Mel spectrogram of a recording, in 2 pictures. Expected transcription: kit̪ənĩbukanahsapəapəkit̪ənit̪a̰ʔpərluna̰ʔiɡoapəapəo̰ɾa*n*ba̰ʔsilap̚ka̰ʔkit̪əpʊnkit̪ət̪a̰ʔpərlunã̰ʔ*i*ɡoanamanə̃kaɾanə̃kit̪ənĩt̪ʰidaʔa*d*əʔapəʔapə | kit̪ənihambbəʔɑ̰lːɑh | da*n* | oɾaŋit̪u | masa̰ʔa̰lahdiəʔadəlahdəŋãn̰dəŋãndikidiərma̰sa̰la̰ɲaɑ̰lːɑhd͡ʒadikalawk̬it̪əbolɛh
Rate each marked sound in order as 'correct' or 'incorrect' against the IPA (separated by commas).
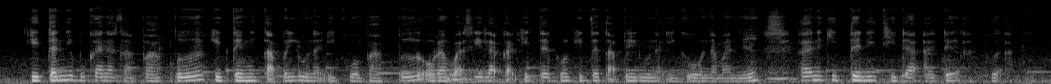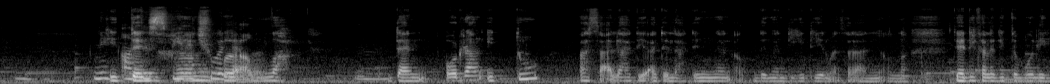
incorrect, correct, correct, correct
